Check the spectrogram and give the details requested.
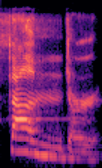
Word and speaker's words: thunder: Now, in this part, okay, the pronunciation of this word is thunder. Not thu, but rather thaw.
